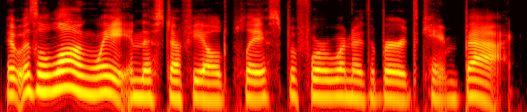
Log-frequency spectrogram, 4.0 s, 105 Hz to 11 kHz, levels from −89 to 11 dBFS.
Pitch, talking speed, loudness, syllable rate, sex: 205 Hz, 260 wpm, -18 LUFS, 5.8 syllables/s, female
